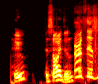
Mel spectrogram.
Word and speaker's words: Poseidon: measured yes do you know who measured it posidon yes posidon yeah I know how to pronounce the name who Poseidon Earth is not flat and I'll tell you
